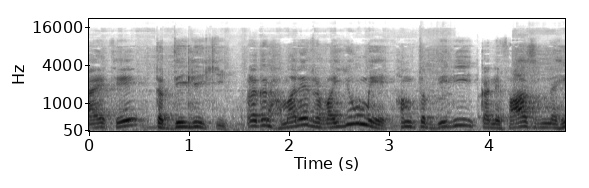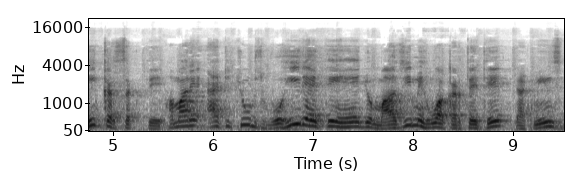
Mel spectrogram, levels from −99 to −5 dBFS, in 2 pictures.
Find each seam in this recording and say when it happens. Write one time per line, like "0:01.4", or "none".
none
